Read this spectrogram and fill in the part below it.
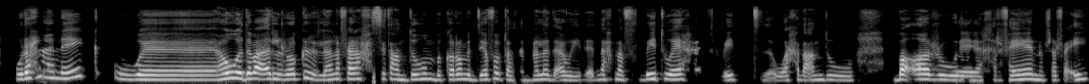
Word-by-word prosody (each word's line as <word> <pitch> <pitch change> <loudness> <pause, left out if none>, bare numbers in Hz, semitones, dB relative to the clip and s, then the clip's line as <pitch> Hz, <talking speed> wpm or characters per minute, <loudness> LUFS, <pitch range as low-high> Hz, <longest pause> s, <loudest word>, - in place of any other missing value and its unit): ورُحنا 295 +7 +3
هناك 310 - -1
وهو 220 +1 +3
ده 265 -1 +5
بقى 260 -2 +7
الراجل 245 +3 0
اللي 215 -2 -3
أنا 240 +3 0
فعلًا 255 0 +2
حسّيت 255 0 -3
عندهم 235 +1 -1
بكرم 230 +3 -1
الضيافة 225 +4 -1
بتاعة 220 -4 -6
البلد 215 +3 -4
أوي، 195 -1 -4
لإن 215 +2 -8
إحنا 230 0 -4
في 210 -1 -6
بيت 240 +2 0
واحد 235 0 0
في - - -23
بيت 210 0 -6 0.3
واحد 195 +2 -7
عنده 205 -1 -5 0.4
بقر 235 +1 +4
وخرفان 205 +2 -1
ومش 205 -1 -8
عارفة 205 0 -7
إيه، 240 +3 -3
230 Hz, 165 wpm, -20 LUFS, 210-245 Hz, 0.4 s, بقى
